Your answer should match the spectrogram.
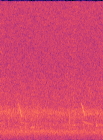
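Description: Quiet bush background with a steady low hum and a few faint, brief, falling chirps from birds.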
